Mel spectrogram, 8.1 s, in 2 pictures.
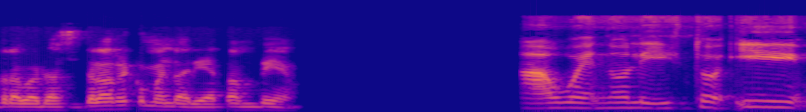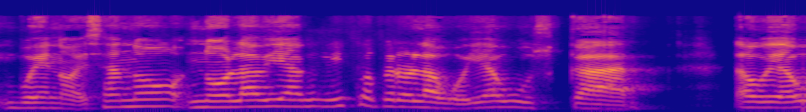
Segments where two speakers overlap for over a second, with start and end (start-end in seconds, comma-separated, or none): none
